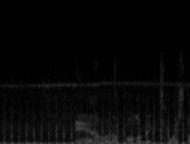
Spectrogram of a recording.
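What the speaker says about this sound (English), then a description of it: "Cops immediately with a helicopter." Helicopter in the Tony Hawk's Underground video game, rotor blades chopping in a fast steady rhythm close by, loud throughout, with a voice talking over it partway.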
